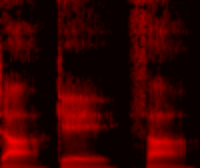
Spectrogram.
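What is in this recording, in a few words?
"taketha", concatenated syllables; Affixing experiment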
